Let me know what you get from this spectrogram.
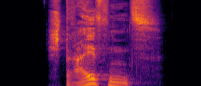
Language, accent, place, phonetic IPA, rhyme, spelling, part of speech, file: German, Germany, Berlin, [ˈʃtʁaɪ̯fn̩s], -aɪ̯fn̩s, Streifens, noun, De-Streifens.ogg
- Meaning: genitive singular of Streifen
